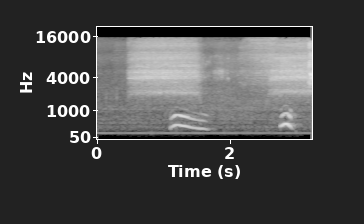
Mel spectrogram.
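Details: A captive, hand-raised Spectacled owl chick (Spix's screech owl per the source) begs for food with a drawn-out, downward-sliding whistle, then a short arched note a second later, over a steady background hiss.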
